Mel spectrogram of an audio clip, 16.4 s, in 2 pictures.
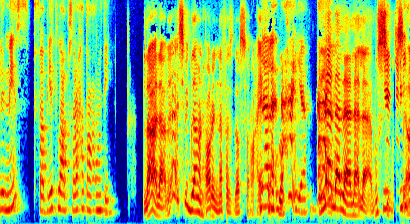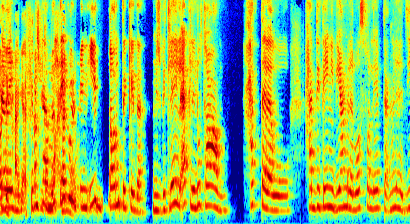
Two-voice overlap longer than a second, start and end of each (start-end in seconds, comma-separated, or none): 7.7-9.9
